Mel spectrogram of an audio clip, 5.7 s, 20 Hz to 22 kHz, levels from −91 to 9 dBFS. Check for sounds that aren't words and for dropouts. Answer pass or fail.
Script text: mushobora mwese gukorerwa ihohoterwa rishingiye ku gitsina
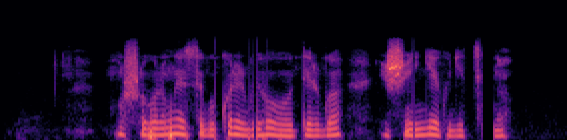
fail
